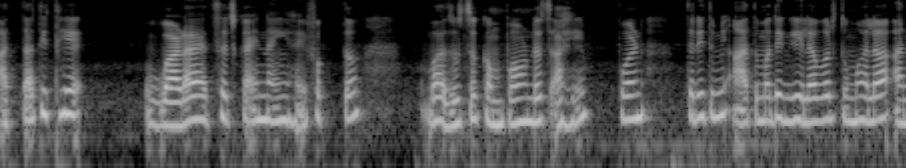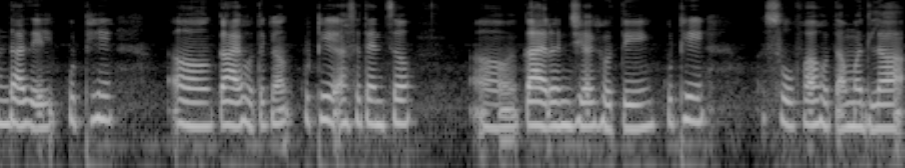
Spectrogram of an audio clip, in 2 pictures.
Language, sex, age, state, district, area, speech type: Marathi, female, 18-30, Maharashtra, Pune, urban, spontaneous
